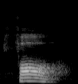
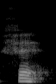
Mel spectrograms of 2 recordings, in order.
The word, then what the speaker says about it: ف: À prononcer de manière amincie. D'accord? Ça, c'est important. Ne pas dire fort, c'est juste fait. Ok? Fait, fait. Un petit F, entre guillemets. Pour te situer un petit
